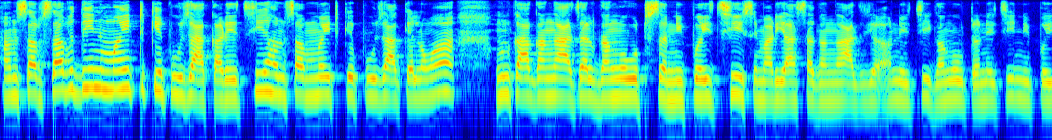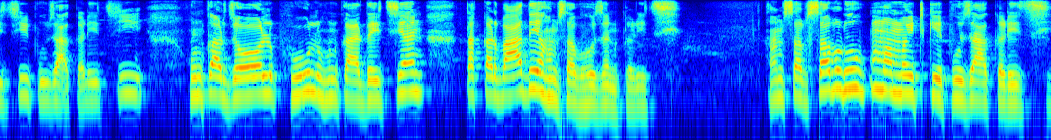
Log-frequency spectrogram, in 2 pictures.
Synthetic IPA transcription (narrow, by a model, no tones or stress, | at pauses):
həmsəbsəbd̪inməɪʈkepud͡ʒakəɾɛt͡ʃʰiɦəmsəbməɪʈkepud͡ʒakelwãɦunkaɡə̃ŋɡad͡ʒəlɡəŋɡoʈʰsə̃nipəjt͡ʃʰisimaɾijasə̃ɡə̃ŋɡaənɛt͡ʃʰiɡə̃ŋɡoʈənɛt͡ʃʰinipəjt͡ʃʰipud͡ʒa̰kəɾɛt͡ʃʰiɦunkəɾd͡ʒɔlpʰulɦunkad̪ɛt͡ʃʰijənt̪əkəɾbad̪eɦəmsəbbʱod͡ʒənkəɾɛt͡ʃʰi̥ | həmsəbsəbɾupmeməɪʈkepud͡ʒakəɾɛt͡ʃʰi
